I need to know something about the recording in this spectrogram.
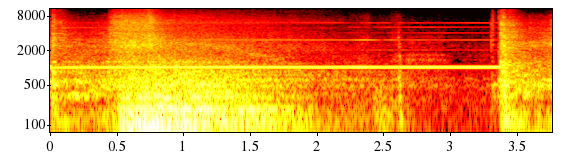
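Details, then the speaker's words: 1984 Chevrolet Monte Carlo SS, barn-stored for years, carburetor primed with fuel: starter chugs evenly about a second, no catch, then a chime. Cranking no-start; weak fuel pump suspected of lacking pressure to lift fuel to the carburetor. "Now I'm satisfied it is the fuel pump. It's just weak. It doesn't have enough pressure to pump it up to the top of the line."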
